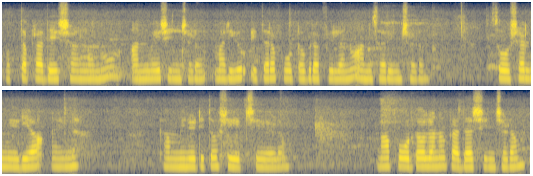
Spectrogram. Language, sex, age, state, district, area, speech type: Telugu, female, 18-30, Telangana, Ranga Reddy, rural, spontaneous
